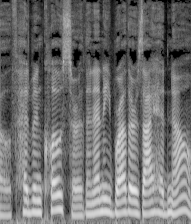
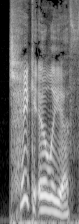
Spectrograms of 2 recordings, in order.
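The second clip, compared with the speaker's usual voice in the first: louder, sharp dismissal; loud snapping retort; 4 semitones higher, 6 dB louder than usual. A narrator's reading. Jeroth dismissing his brother, loud retort. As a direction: throw the name at him.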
